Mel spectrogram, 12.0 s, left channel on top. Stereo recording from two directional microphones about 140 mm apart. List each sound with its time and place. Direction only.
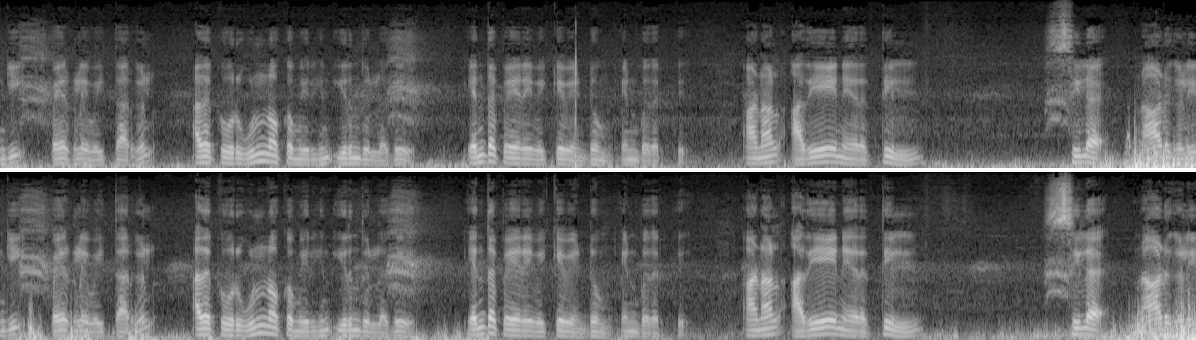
0.0 s speech: 10° right (ahead or behind)
3.8 s speech: 20° right (ahead or behind)
4.6 s speech: 5° right (ahead or behind)
10.7 s speech: 5° right (ahead or behind)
